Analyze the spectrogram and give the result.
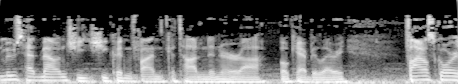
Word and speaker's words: Katahdin: Mount Katahdin. How do you say it? – Mount Katahdin. You said it. You said it right, but it's because you questioned it.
